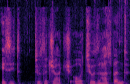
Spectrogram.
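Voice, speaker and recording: A man reading an audiobook, voicing a terrified, guilty young wife who stammers and pleads in a high, strained voice. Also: sing-song, drawn-out words, slightly rough, exaggerated voice. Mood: pleading.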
